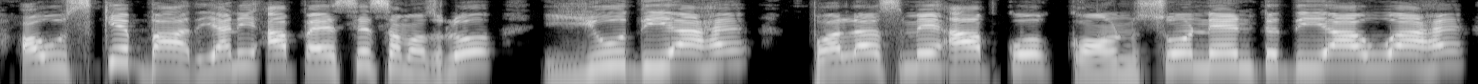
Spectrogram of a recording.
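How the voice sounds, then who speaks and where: Guy teaching pronunciation, high smooth voice, asks then answers himself, dry close sound. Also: dry recording. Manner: repeats key points; spells words out slowly. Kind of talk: classroom lesson.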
